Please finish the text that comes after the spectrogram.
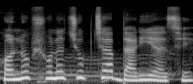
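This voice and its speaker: A woman's voice: on the high side, animated, brisk, warm tone. A woman narrator reading a scripted romantic story.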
